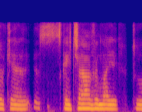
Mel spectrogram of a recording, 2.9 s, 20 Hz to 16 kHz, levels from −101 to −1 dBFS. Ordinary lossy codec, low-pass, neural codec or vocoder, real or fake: AAC, 64 kbps; 7.2 kHz; codec, 16 kHz, 2 kbps, FreqCodec, smaller model; fake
